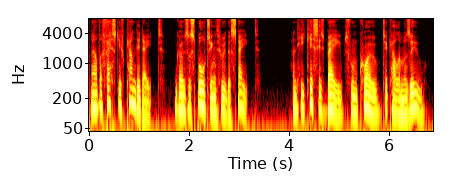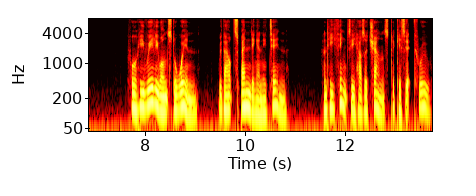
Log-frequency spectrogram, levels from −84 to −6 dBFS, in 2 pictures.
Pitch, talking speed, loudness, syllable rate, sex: 110 Hz, 170 wpm, -21 LUFS, 5.3 syllables/s, male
